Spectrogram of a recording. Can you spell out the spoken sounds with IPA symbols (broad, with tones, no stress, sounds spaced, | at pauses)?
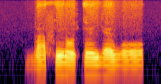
b a˧ f ĩ˦ ɾ ɔ̃˧ t ɛ̃˦ j ɛ˧ w o˧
